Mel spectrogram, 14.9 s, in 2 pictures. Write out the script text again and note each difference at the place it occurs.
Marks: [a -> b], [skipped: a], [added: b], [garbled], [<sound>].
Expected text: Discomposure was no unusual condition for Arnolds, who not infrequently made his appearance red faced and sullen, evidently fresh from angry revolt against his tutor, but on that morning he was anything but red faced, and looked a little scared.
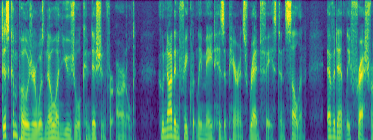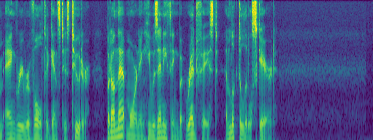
Discomposure was no unusual condition for [Arnolds, -> Arnold] who not infrequently made his appearance red faced and sullen, evidently fresh from angry revolt against his tutor, but on that morning he was anything but red faced, and looked a little scared.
